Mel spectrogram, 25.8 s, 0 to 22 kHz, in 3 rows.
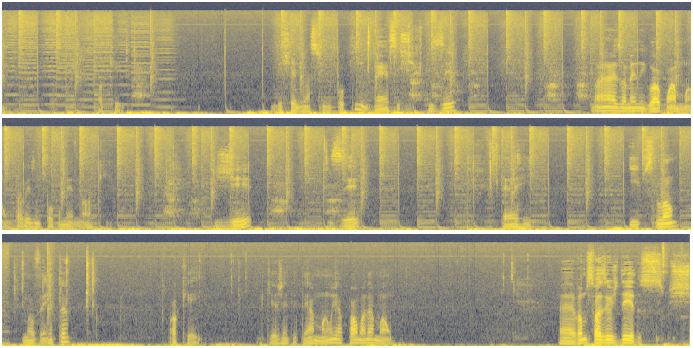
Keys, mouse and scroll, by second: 1.5 KP_3, 4.5 s, 14.4 ctrl+z, 14.7 r, 19.7-23.4 shift+middle drag, 23.8-25.8 shift+middle drag.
